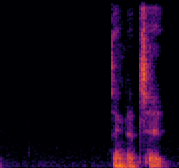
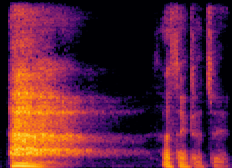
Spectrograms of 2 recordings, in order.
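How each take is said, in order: First: Slow breathy whisper. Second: Sigh, then very slow and drawn out; slow sighing sign-off. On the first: Wrapping up the video, whispered softly to himself. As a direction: whisper it, trailing off. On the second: Wrapping up the video, slow and sighing. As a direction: let it drag out on a sigh. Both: Real, not acted.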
